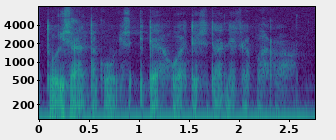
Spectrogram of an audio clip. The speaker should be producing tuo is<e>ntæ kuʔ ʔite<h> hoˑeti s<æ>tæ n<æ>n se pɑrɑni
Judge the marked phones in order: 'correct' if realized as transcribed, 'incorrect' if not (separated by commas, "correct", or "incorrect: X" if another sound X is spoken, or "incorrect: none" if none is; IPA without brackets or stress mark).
incorrect: æ, correct, incorrect: i, incorrect: i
